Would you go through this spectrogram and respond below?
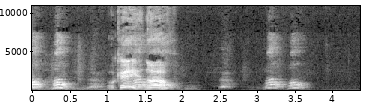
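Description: Several dogs bark in sharp, loud bursts close by, a cluster of yips and woofs followed by a couple more barks, while someone talks over and between them.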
